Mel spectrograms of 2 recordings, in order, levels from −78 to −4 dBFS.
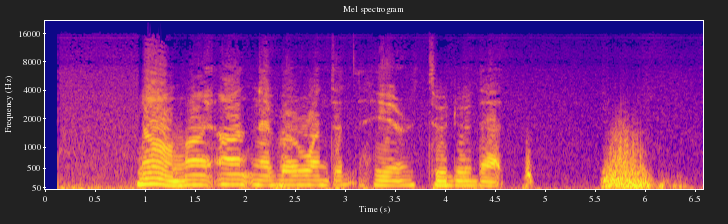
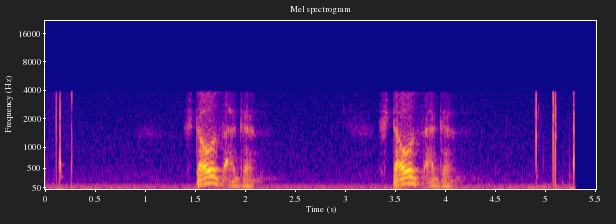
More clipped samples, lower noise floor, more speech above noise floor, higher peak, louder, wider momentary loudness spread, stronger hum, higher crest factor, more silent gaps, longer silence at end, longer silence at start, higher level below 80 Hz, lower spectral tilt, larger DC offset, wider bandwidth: neither; second, -33 dBFS vs -44 dBFS; second, 24 dB vs 28 dB; about the same, 0 dBFS vs 0 dBFS; first, -10 LUFS vs -19 LUFS; about the same, 17 LU vs 19 LU; neither; second, 10 dB vs 22 dB; neither; second, 0 s vs 0.25 s; about the same, 0.15 s vs 0.1 s; first, -24 dBFS vs -38 dBFS; second, -6.5 dB/octave vs -11 dB/octave; neither; first, 16 kHz vs 4 kHz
